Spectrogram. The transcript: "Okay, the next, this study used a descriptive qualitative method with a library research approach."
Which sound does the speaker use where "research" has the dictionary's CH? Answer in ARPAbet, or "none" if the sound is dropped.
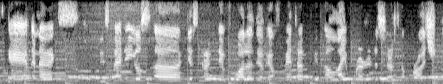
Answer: S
